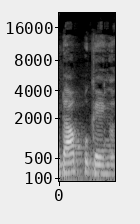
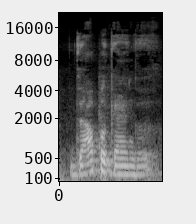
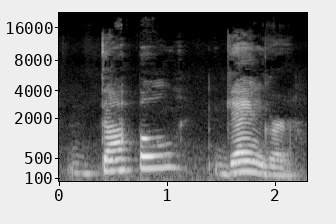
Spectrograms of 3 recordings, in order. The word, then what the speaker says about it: doppelgänger: up we got some doppelganger store doppelganger I feel like I said that wrong we got some Doppler gang how you say it doppelganger all right I had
